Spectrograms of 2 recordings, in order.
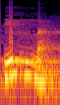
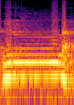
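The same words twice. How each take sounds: First: The doubled l is released quickly, not held. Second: The doubled l is held and lengthened. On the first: The speaker calls it right. "nggak boleh ditahan" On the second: The speaker calls it wrong. "nggak boleh dibaca illa"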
